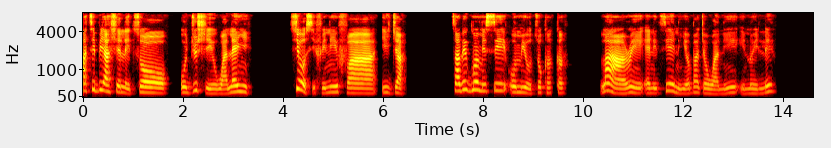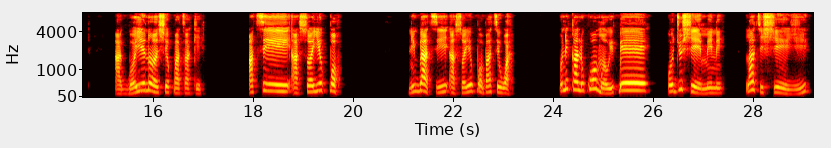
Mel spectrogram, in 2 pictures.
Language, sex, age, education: Yoruba, female, 46-60, tertiary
